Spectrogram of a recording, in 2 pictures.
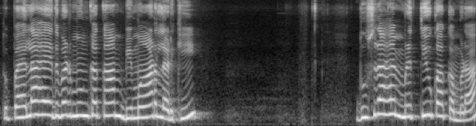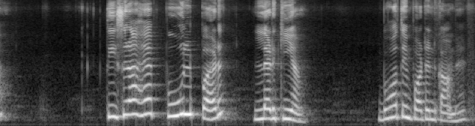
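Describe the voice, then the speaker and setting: A woman teaching art for exam prep, writing on a board and repeating terms slowly for students to note down. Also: high-pitched, darkish tone. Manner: writes on a board while dictating.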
